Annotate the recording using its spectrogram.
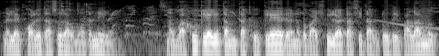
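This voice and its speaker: A man talking casually in a relaxed, chatty commentary, often adding little tag words. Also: low-pitched, rapid-fire.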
